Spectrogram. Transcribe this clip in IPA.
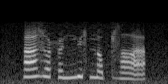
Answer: a z o ħ y ŋ y s n ɔ p zˤ a

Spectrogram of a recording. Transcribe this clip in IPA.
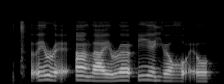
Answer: t͡sʼ ə̰˨˥ e̯ ɹ ɛ̰˨˥ ʔ ã˦˨ ð a˨˩ e̯ ɹ œ˦˨ ʔ i˦˨ e̯ j ø˨˩ ʁʷ ɛ̰˨˩ o̯

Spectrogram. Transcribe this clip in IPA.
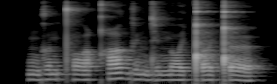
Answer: ŋ ɡ ɤ n t̪ʰ ɔ ʊ̯ qʰ ɤ ɡ ʏ n d ʏ n ɔ ɪ̯ ǃʼ ʌ ɪ̯ ǃʼ œ

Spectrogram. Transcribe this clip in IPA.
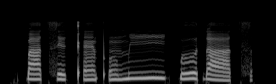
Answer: k͡p a t͡s ɪ kʼ ɛ̃ pʼ ũ m iː k͡p ʊ ɗ a t͡s

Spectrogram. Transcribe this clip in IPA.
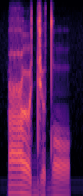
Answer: ʕ œ dʲ ə d̪ ɔ

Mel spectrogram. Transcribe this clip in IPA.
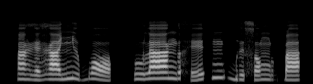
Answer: ã˧ ɣ ɛ˨ ɣ aː˧ ɲ ɨ˦˨ b ɔ˦˨ | u˧ l aː˦ ŋ ə˦ h e˨˦ | m u˦ ɡ͡b ɨ˨ s ɔ˨˦ ŋ ɔ˧ k͡p a˧

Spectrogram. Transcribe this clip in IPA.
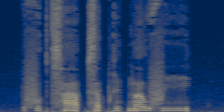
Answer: f ʊ˧ k̚ t͡sʰ aː˨ p̚ s ɐ˨ p̚ k ɪ˧ k̚ m ɐ˥ w f iː˨˥ t̚

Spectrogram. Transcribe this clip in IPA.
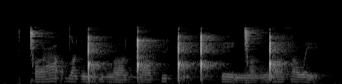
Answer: ǀ ɒ ʕ ḛ dˤ o ŋ͡ǃ e ɡ ŋ ɒ ŋ͡ǃ ɒ k ɨ ǃ ḛ ǃ ḛ p e ŋ͡ǀ ɒ ŋ͡ǃ ɛ zˤ ʌ w e

